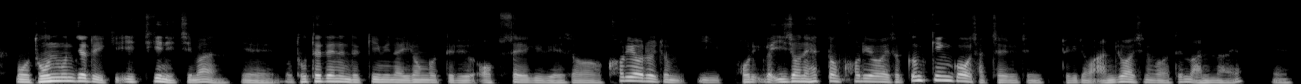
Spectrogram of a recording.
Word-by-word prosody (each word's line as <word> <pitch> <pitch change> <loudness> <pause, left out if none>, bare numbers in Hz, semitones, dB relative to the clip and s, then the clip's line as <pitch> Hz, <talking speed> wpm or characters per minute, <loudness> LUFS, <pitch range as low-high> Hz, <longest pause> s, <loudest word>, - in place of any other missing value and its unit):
뭐 115 -2 +4
돈 140 +5 +9
문제도 155 -5 +5
있기 95 -3 -2
있긴 120 +3 +1
있지만 100 -4 -2
예 85 -4 -3
뭐 110 - -10
도태되는 135 +1 +3
느낌이나 105 0 0
이런 105 +1 0
것들을 95 -2 -3
없애기 95 0 -3
위해서 90 0 -5
커리어를 160 -6 +3
좀 100 -6 -3
이 100 -2 -7
버리 110 0 -2
그러니까 115 0 -2
이전에 130 +1 +3
했던 145 -1 -1
커리어에서 125 -6 -1
끊긴 190 - +2
거 155 -5 +4
자체를 95 -3 -6
지금 85 -2 -8 0.2
되게 95 0 -7
좀 90 -3 -6
안 90 +4 -2
좋아하시는 110 -4 -1
거 95 - -4
같아요. 90 +8 -7
맞나요? 90 0 -5 0.3
예. 80 -2 -9
105 Hz, 370 characters per minute, -22 LUFS, 95-130 Hz, 0.3 s, 돈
